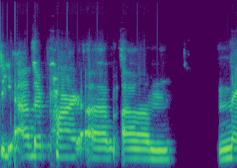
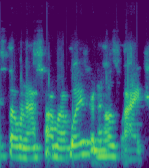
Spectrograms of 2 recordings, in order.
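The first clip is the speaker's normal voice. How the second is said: normal talking voice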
